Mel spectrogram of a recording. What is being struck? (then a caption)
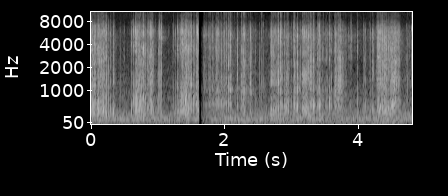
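Glycerin soap bar. A translucent, palm-sized glycerin soap bar is held and scratched with fingernails. The result is a run of bright, dry, crinkly scratching bursts with very little low end, broken by a brief silence partway through.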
